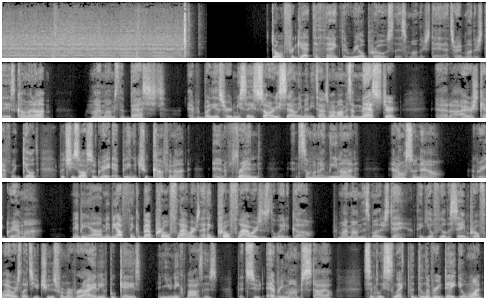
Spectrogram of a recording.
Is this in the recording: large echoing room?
no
